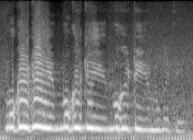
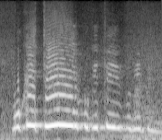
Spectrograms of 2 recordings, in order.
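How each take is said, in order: First: Loud high call down the well. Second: Loud high call across the cliff. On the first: Man calling his friend's name down a sacred well, loud and high. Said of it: "memanggil teman, nama temannya". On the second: Man calling his dead friend's name from a cliff, loud and high. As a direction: shout the name out over the cliff edge. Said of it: "manggil dengan sebutan nama". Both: Acted.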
